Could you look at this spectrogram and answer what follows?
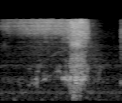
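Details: The speaker's own mechanical ventilator delivering a breath: a single airy whooshing hiss swells and fades over a faint steady hum.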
